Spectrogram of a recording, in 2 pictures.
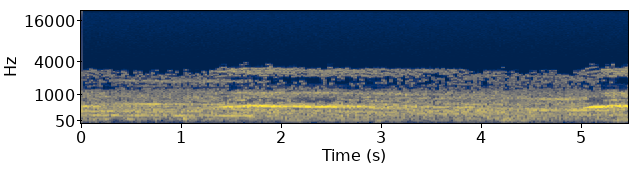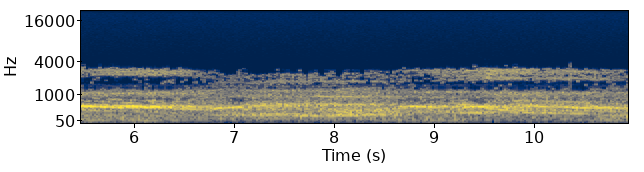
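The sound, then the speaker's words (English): Several camels bellow in long, deep, groaning calls that overlap and swell and fall in pitch as they come in, echoing off the canyon walls at Gelta Arche, with no talking over them. “George is drawn deeper and deeper into the canyon by the sound of bellowing camels.”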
